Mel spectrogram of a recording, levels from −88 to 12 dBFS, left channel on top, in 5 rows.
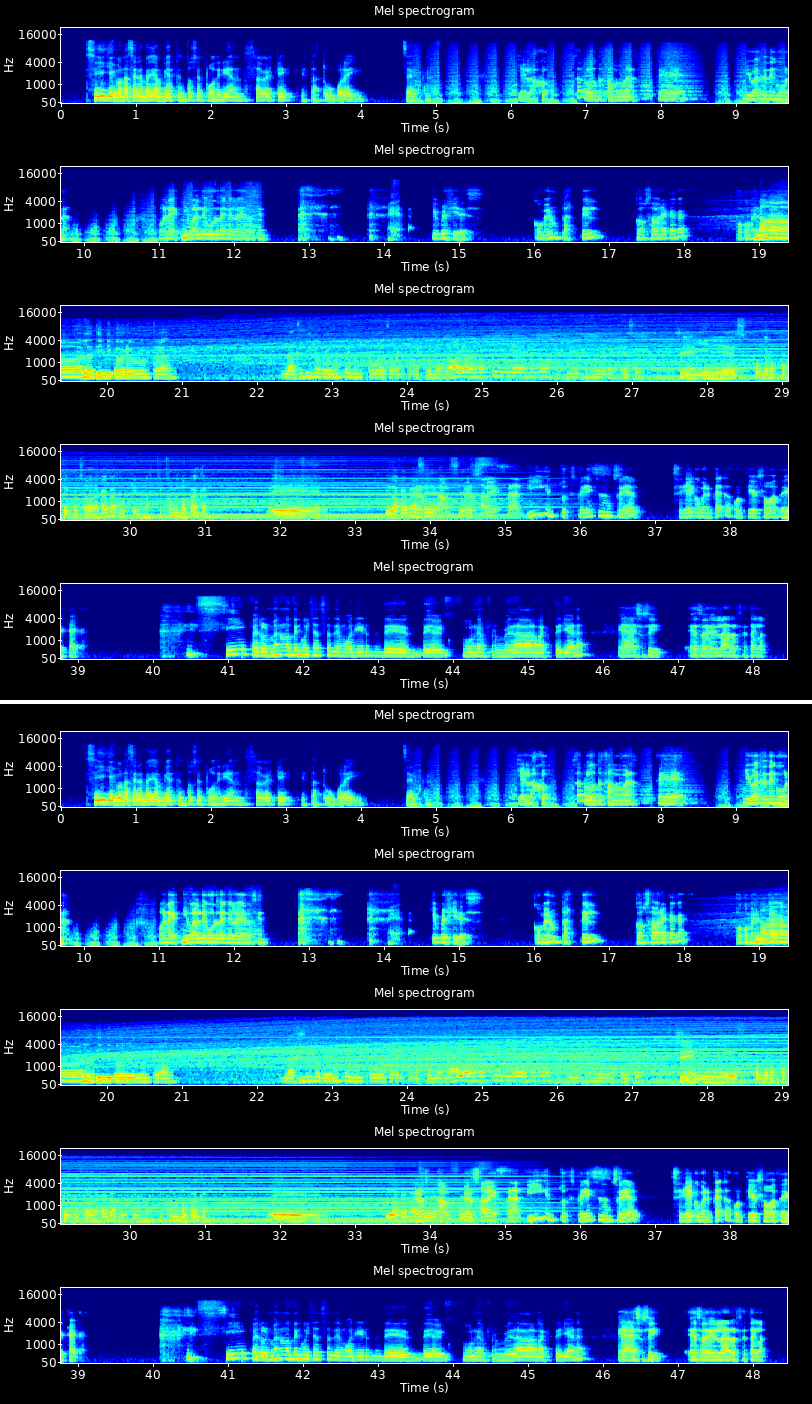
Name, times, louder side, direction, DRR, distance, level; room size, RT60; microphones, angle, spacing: voice 1, 0.4-3.1 3.3-4.0 4.6-5.0 11.3-11.4 14.1-14.2 18.9-21.0 22.3-27.2 27.6-31.1 31.8-32.7 33.4-34.6 41.0-45.8, equal, 15° left, 0.4 m, -24 dB
sound 1, 4.6-12.4, left 1 dB, 50° left, 1.4 m, -40 dB
voice 2, 6.1-6.6 6.8-7.7 8.0-8.3 9.1-9.8 10.7-12.5 12.9-13.4 13.8-14.1 14.6-15.3 16.0-16.9 17.4-18.0 18.7-19.3 22.5-22.6 27.6-27.9 33.8-36.8 37.2-39.1 40.1-40.7 46.2-46.8 47.1-48.1, right 6 dB, 85° right, 0.5 m, -26 dB
sound 2, 18.5-36.1, right 3 dB, 45° right, 0.9 m, -31 dB
2.9 x 2.8 x 2.4 m
head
